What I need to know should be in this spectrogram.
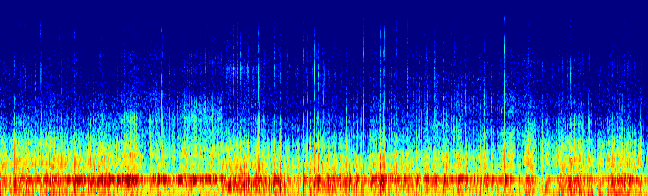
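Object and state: Foam microphone windscreen being scratched.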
